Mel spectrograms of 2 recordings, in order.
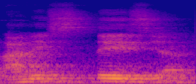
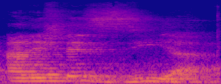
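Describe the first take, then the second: First: Anestesia with the stress on "te", slowly; Spanish anestesia. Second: Anestesia with the stress on "si" and a Portuguese "esh" sound. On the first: Teacher giving the Spanish form to students, Spanish pronunciation. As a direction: say anestesia the Spanish way, "a-nes-TE-sia". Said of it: "Em espanhol". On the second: Teacher giving the Portuguese form to students, Portuguese pronunciation. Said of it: "Em português é". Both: Shown as a demonstration.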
